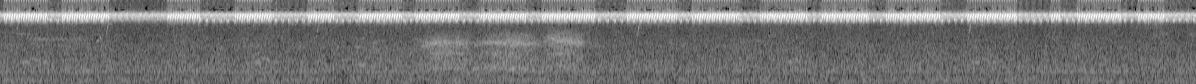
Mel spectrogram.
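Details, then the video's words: Outback Queensland crickets chirping at sunset on the Barcoo River in Welford National Park during a still summer afternoon: rhythmic high buzzy trill bursts, with a faint soft birdcall around the middle. "Australian Sunset Chirping Crickets"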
